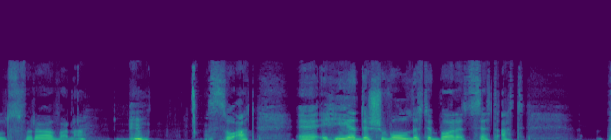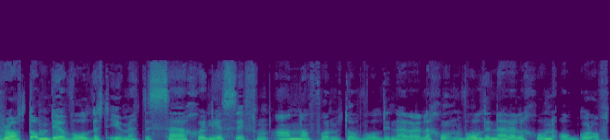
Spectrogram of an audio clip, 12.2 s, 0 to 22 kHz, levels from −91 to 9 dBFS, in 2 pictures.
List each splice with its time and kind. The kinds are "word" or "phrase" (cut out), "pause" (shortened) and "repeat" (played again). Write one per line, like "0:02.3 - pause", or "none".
none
